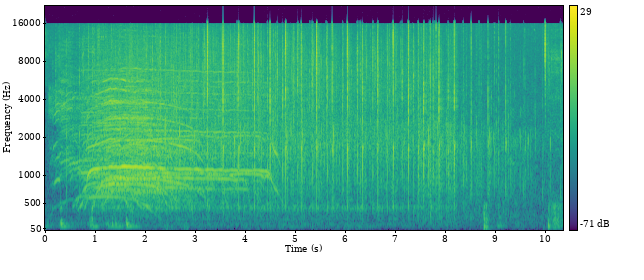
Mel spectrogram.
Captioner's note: applause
